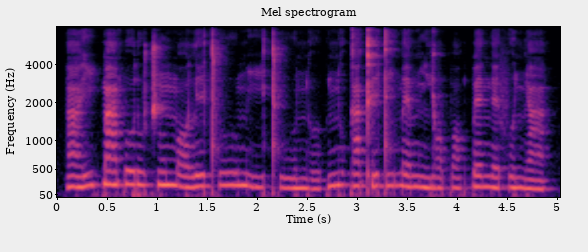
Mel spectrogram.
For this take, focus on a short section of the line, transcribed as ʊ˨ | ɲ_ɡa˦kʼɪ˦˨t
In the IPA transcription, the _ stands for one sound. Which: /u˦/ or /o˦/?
o˦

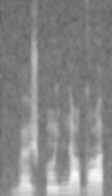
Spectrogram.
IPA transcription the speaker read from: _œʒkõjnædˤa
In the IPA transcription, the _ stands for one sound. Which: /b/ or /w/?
b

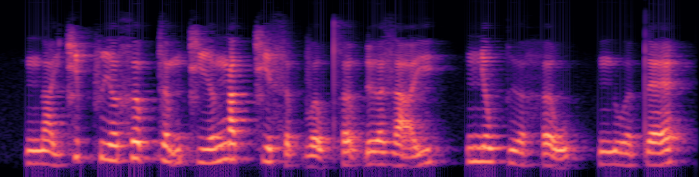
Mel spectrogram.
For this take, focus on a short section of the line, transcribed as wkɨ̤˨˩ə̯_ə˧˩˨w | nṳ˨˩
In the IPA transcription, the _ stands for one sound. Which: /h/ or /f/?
h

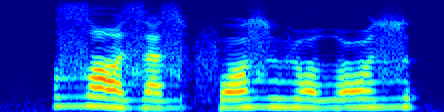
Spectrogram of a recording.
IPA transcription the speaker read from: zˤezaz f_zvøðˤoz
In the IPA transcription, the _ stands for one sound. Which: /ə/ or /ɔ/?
ɔ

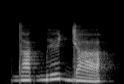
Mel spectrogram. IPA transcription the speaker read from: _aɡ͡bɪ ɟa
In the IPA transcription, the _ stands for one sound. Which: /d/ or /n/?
d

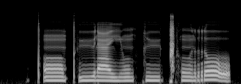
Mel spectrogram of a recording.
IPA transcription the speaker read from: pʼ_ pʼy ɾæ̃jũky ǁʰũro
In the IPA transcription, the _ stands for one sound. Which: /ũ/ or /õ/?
õ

